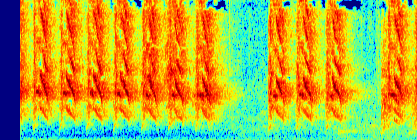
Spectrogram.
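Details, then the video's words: Indian ringneck parakeet at feeding time giving harsh, screechy squawks about four times a second in a rapid run, then a brief pause and more bursts. "ringneck parrot feed time - parrot sounds"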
